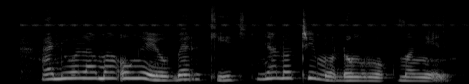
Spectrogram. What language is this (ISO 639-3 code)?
luo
